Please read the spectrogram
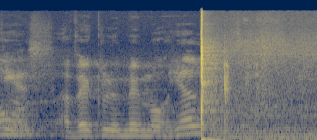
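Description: A woman's voice trailing off, then a single sharp microphone click about one and a half seconds in, after which a live microphone's hiss and rumble come up.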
